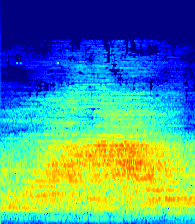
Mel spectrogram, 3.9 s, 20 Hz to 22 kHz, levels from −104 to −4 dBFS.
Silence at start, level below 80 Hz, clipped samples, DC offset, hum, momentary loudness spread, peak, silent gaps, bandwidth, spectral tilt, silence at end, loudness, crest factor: 0 s; -82 dBFS; under 0.1%; under 0.1%; none; 13 LU; -10 dBFS; none; 10 kHz; -3.5 dB/octave; 0 s; -24 LUFS; 16 dB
